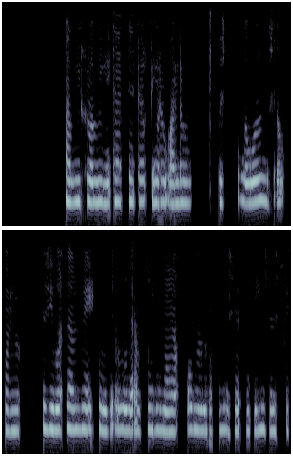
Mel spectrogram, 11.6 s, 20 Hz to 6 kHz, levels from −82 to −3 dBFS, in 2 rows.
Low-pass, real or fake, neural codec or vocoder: 5.4 kHz; fake; codec, 44.1 kHz, 1.7 kbps, Pupu-Codec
